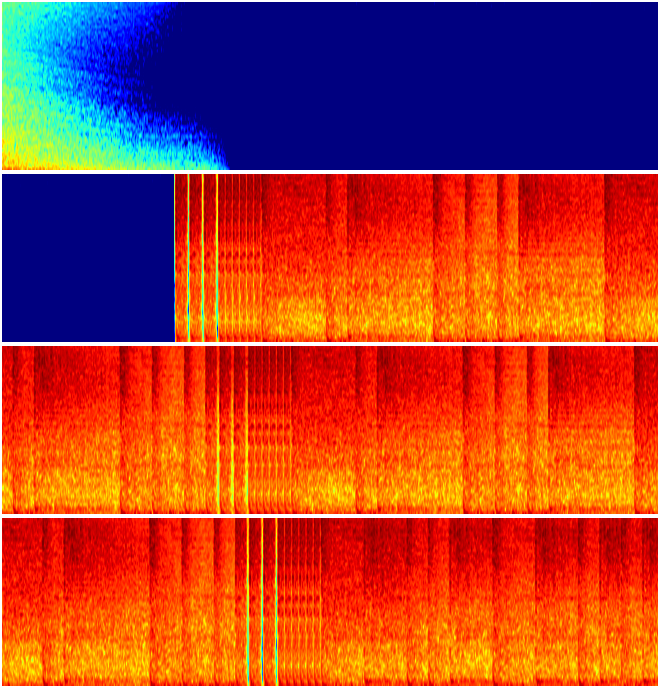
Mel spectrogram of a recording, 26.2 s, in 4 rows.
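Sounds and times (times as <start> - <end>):
percussion: 8.3 - 26.2.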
